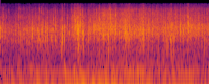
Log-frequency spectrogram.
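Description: Sound effect of a fire burning: a steady, dense crackle.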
